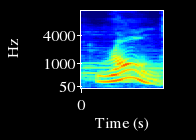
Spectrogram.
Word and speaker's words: wrong: Next word we have is wrong. Spelled as W R O N G and we pronounce it as R O N G. Wrong.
